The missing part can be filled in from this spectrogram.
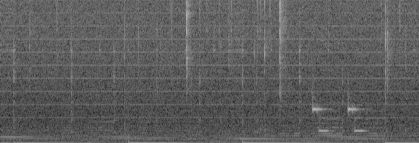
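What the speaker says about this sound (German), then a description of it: "Das war mein Handy." A mobile phone gives off short electronic tones and beeps, a few brief notes in quick succession over a steady low hum, faint in the background.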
